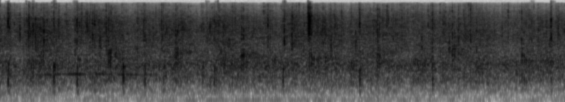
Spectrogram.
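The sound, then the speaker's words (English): An audience applauds during a church service, a steady wash of many hands clapping at once, dense and even throughout with small bursts of sharper claps, and no voices heard over it. “You can clap.”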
